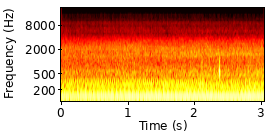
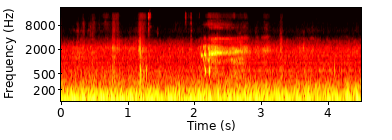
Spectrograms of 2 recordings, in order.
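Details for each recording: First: Beater truck run completely straight-piped because the exhaust had rotted off: loud, steady low drone with an even pulse and a raw exhaust note, settling smoothly with no knocks. Normal running. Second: Beater truck running with no exhaust fitted, rotted off and completely straight piped: deep, loud, raw unmuffled rumble with throaty low pulse; otherwise runs good.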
